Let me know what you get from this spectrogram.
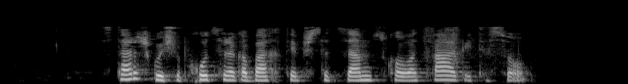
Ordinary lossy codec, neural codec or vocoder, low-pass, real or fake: MP3, 24 kbps; none; 7.2 kHz; real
